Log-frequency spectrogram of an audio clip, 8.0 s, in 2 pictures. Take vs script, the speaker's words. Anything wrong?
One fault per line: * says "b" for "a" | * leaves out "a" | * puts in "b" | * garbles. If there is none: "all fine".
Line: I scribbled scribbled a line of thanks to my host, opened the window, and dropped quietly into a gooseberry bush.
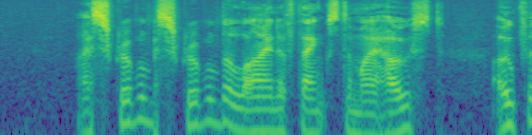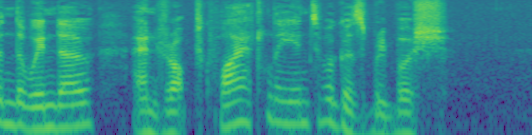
all fine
